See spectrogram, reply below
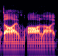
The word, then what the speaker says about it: Diwali: It's pronounced Diwali, bruv.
